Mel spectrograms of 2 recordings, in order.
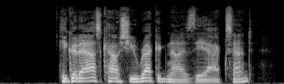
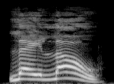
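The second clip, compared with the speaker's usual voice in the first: Dickie echoing; 11 semitones higher, 4 dB louder than usual. A narrator's reading. Dickie mockingly echoing Layla's advice, high and teasing. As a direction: toss the phrase back in a high teasing voice.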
